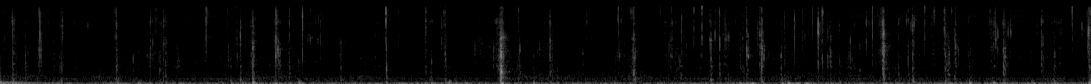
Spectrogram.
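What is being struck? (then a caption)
Stress putty. A crumpled lump of silver metallic stress putty is held in both hands while fingertips pinch, fold and stretch it. This makes a steady stream of quiet, sharp clicks, pops and crinkly crackles over a low background rumble. One louder pop stands out near the middle.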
